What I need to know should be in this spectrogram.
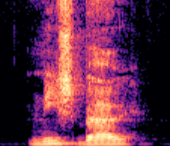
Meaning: a sneezing fit
- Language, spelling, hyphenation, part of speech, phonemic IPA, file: Dutch, niesbui, nies‧bui, noun, /ˈnis.bœy̯/, Nl-niesbui.ogg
